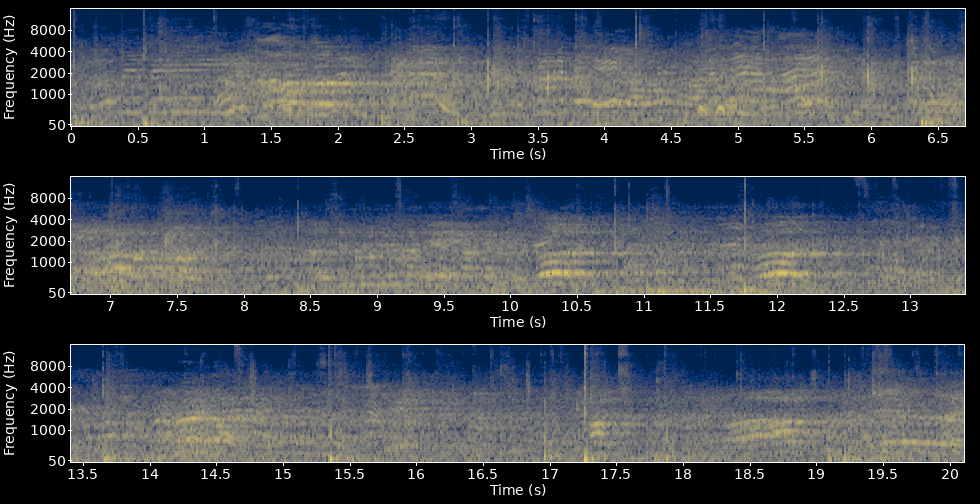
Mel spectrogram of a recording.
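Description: Men shout and call out to each other during a game in a large echoing hall.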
